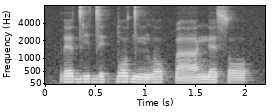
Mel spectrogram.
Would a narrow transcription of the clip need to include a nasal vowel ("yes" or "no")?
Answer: yes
